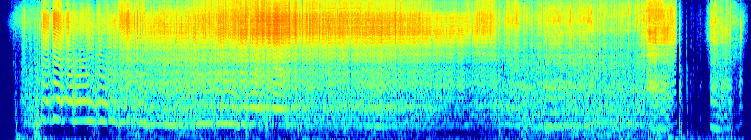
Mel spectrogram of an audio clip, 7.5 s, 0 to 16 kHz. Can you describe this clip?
Balloon - Deflate 10
Pressure, Gas, Balloon, Air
